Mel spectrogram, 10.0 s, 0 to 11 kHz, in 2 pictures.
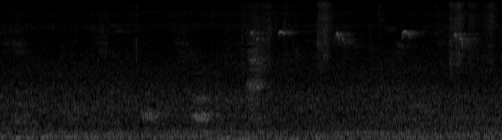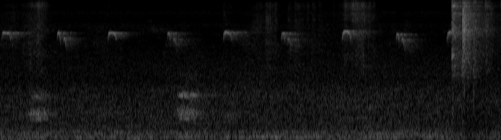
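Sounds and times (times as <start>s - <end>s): bird chirping: 0.9s - 9.6s.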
